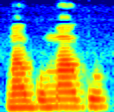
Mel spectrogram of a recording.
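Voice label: "magomago", Nigerian Pidgin, female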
